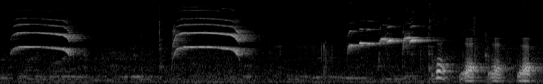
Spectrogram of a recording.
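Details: Greater green leafbird giving an unusual, trendy voice: two long, clear, slightly arched whistles with rich overtones, then a short rising high phrase and a fast run of lower, buzzy, evenly spaced notes.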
